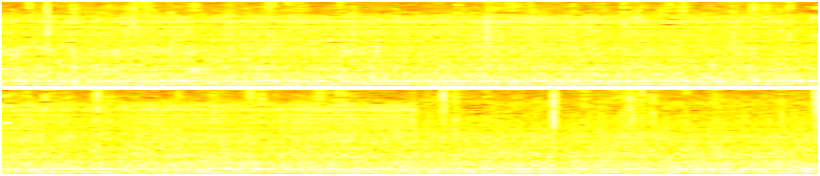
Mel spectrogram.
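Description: Steady rumble of storm wind and the vehicle, heard from inside a car, with sharp ticks of rain on the windshield growing more frequent near the end.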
